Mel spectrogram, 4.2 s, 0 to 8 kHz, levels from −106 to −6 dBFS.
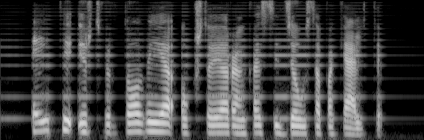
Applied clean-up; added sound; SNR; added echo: neural mask model RNNoise.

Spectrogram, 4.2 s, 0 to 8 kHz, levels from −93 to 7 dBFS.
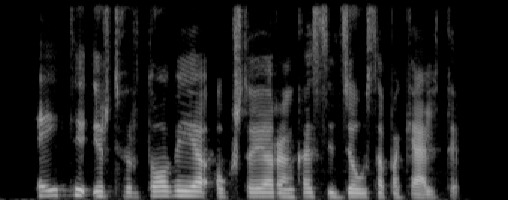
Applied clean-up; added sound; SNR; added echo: neural mask model Resemble Enhance denoiser.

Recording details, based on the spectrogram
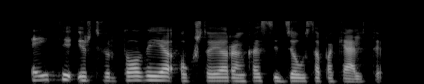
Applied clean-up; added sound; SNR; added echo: none; none; none; none.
